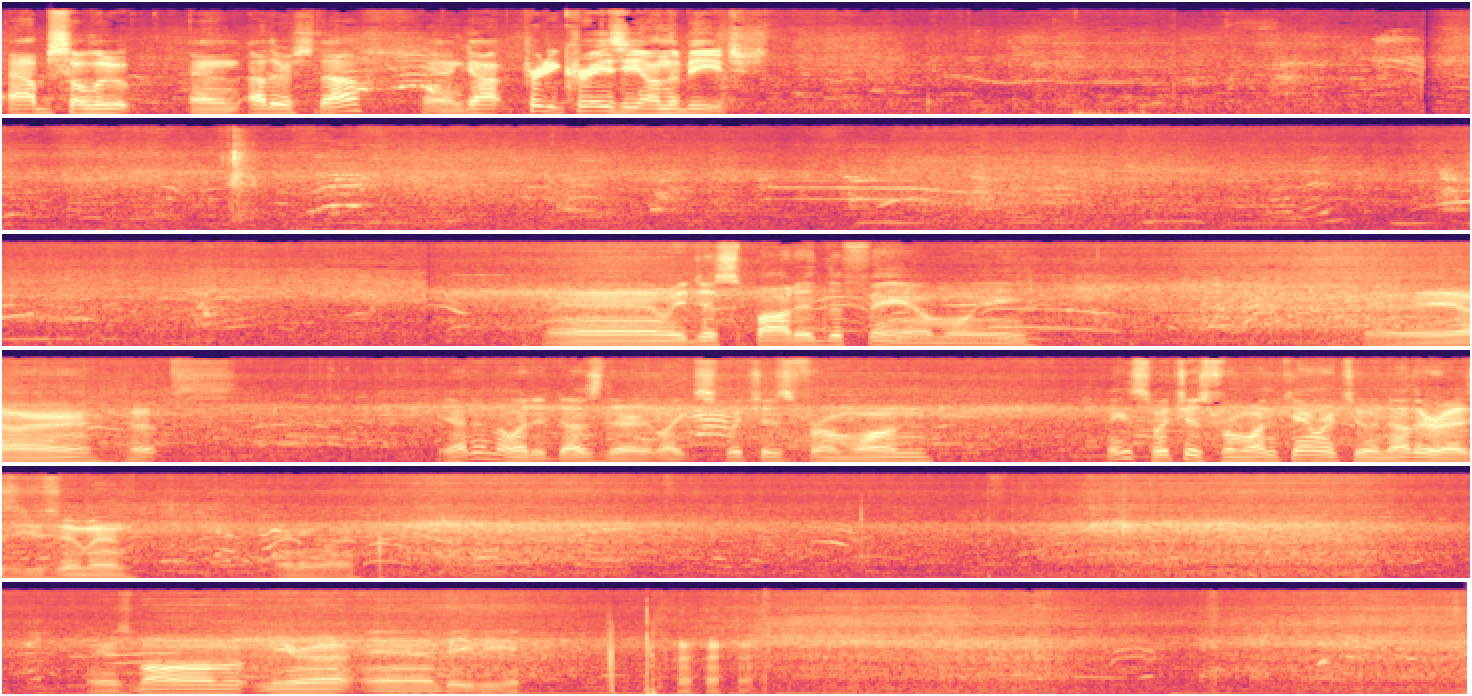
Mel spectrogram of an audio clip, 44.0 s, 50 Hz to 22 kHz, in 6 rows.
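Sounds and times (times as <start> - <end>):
distant voices: 0.0 - 44.0
sea surf at shore: 0.0 - 44.0
small waves: 0.0 - 44.0
wind: 0.0 - 44.0.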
